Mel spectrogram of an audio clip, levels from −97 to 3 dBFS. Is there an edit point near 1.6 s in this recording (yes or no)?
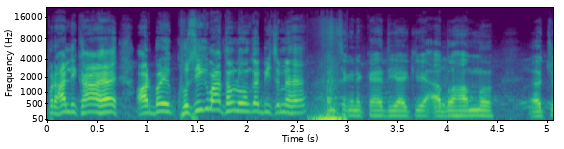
no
